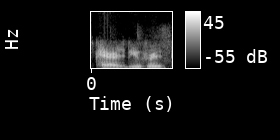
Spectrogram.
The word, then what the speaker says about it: Paris Buford: Well, my Facebook is my government name, which is Paris Buford, PARISBUFORD.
